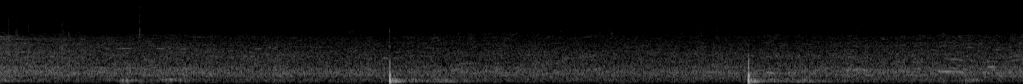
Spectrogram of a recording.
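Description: Steel-tip darts thudding into a bristle dartboard: two sharp single hits about three and a half seconds apart, over a steady arena crowd murmur.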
